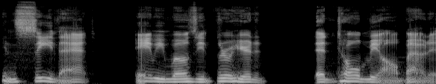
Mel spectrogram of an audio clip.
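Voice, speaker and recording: A man puts on a raspy character voice at a medium pitch, recorded with a dry, close sound and no echo. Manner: put-on character voice.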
